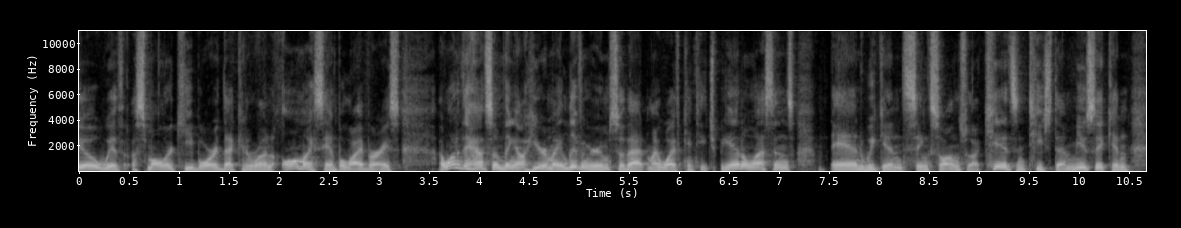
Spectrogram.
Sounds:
Speech

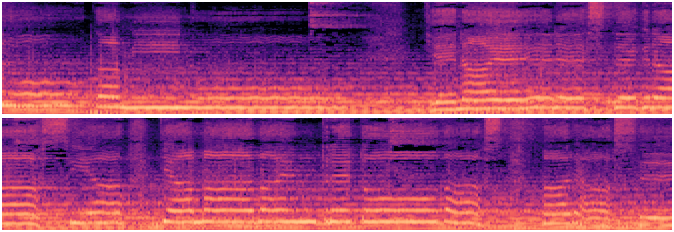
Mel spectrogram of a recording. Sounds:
Music

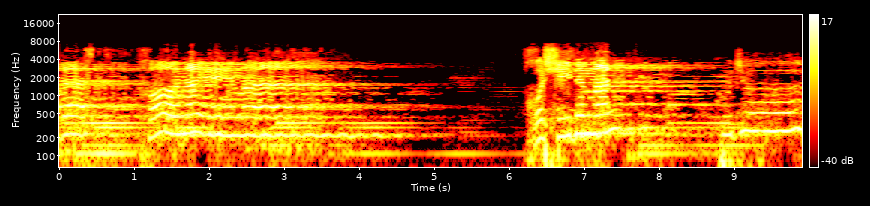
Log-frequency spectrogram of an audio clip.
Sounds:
Music

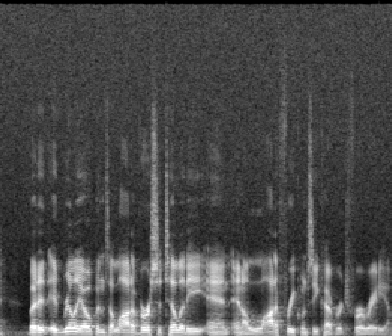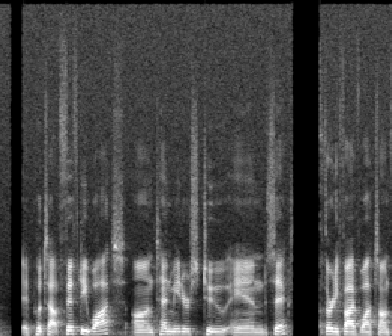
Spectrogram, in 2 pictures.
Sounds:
Speech

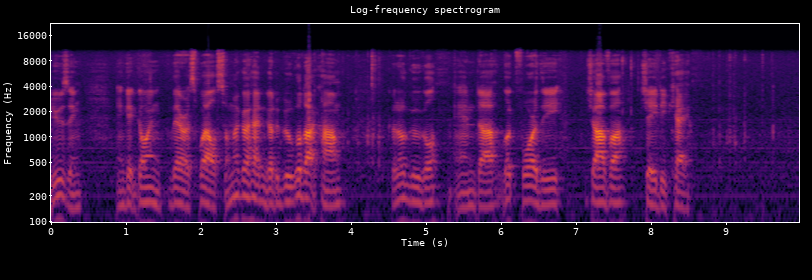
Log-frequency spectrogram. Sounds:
Speech, Computer keyboard, Typing

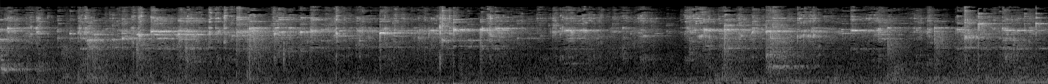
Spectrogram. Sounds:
Sound effect

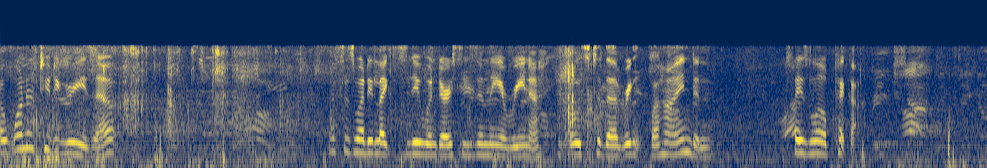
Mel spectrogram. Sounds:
Speech

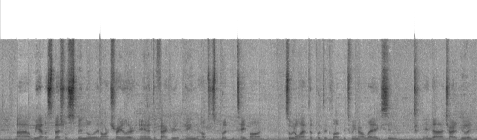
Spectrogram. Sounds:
Music, Speech

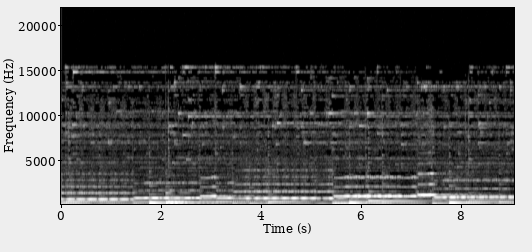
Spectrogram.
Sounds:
Music

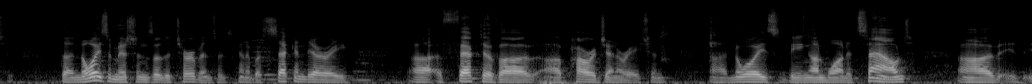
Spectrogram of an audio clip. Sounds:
Speech

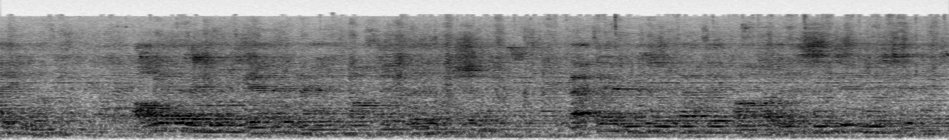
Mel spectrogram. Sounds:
Music, Horse

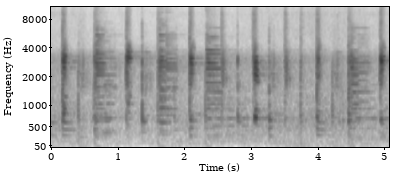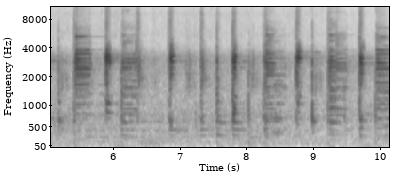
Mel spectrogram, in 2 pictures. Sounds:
Music, Radio

